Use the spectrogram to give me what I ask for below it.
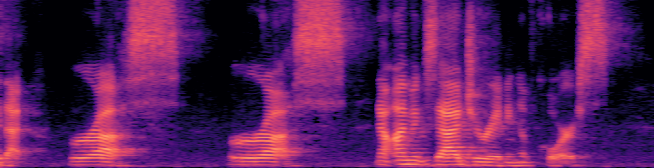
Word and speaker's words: Russ: difference in pronunciation so with the O it's Ross Ross and with the U it's Russ it's an uh that's a very American English sound uh uh so it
